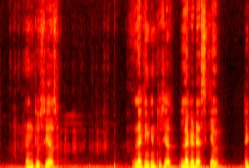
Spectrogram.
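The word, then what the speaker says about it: lackadaisical: लैकडेस्कल, ठीक है, not showing enough enthusiasm और केयर, मतलब उसमें लैक है क्या का? एंथुसियाज्म का, एंथुसियाज्म, लैकिंग एंथुसियाज्म। लैकडेस्कल, ठीक है, इसका प्रोनाउंसिएशन होगा लैकडेस्कल, लैकडेसिकल, लैकडेसिकल।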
